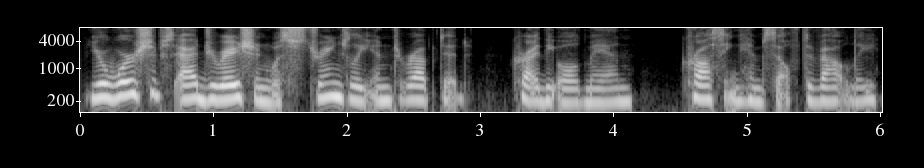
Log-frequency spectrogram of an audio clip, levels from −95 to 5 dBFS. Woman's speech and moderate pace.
No: female; slow, 130 wpm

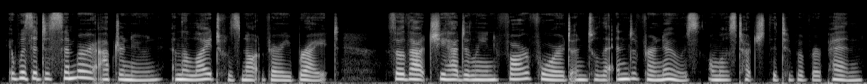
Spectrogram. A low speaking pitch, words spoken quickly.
No: high, 220 Hz; fast, 230 wpm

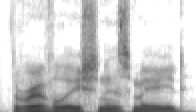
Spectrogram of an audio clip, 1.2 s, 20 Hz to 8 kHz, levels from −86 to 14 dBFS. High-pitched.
No: very low, 95 Hz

